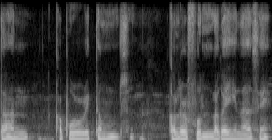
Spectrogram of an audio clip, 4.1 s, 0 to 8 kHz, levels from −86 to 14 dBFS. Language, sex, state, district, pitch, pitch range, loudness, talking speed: Nagamese, female, Nagaland, Dimapur, 120 Hz, 115-125 Hz, -17 LUFS, 90 wpm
